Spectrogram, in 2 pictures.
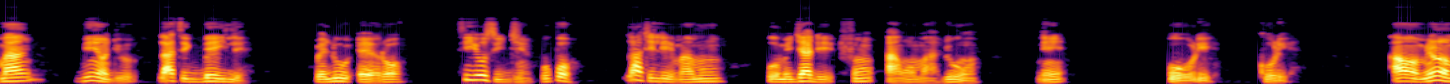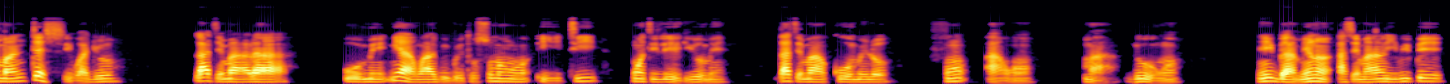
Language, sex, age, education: Yoruba, male, 60+, tertiary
